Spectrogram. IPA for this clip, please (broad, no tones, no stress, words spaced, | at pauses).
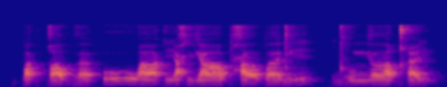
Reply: pɑkqɔbʱɐ | uː wɑːkiːħvʲɑːpħʌː pɐdji | dʱumʲʌːqʰi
